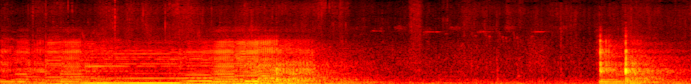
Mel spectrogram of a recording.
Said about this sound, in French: Ici, on est face à tes brebis, on est dans une zone complètement ouverte, et il y a le Vercors pas loin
